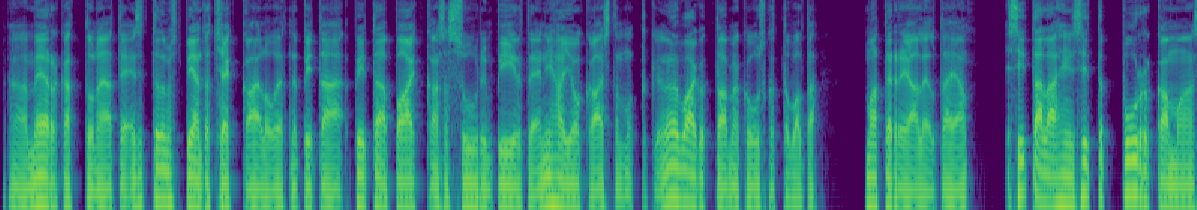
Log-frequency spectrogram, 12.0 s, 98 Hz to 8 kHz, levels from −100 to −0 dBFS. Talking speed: 140 wpm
